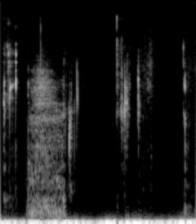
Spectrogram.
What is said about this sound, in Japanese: チョコを食べて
